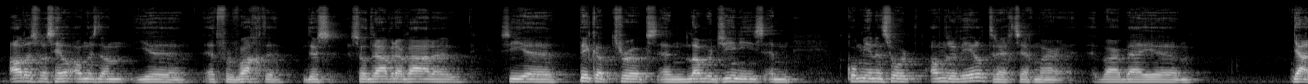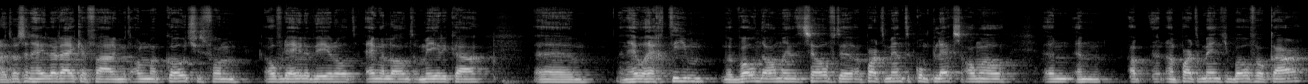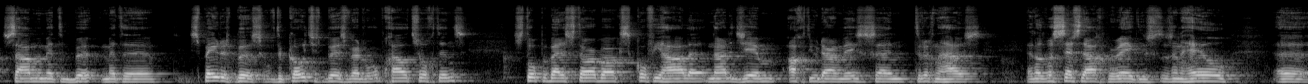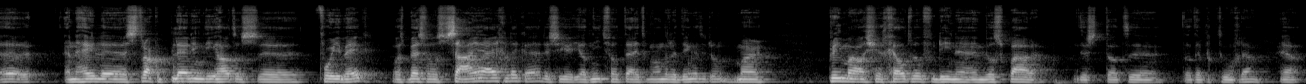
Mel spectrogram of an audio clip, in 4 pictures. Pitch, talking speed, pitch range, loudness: 125 Hz, 185 wpm, 120-135 Hz, -22 LUFS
